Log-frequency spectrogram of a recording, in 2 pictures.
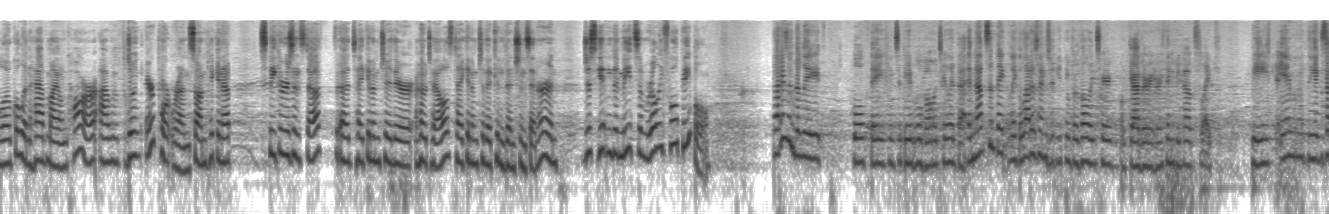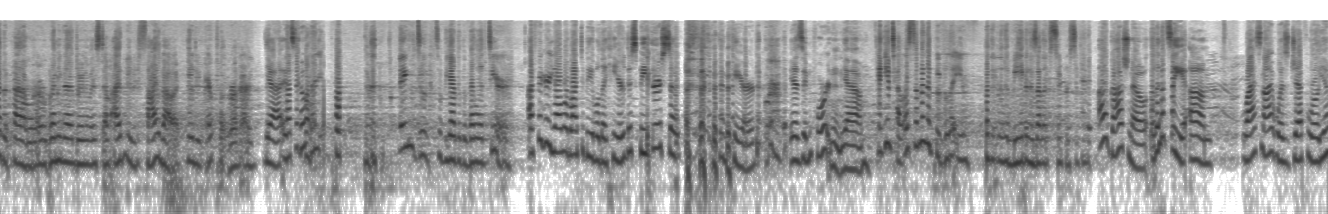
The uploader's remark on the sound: at the LCMS Youth Gathering in Houston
